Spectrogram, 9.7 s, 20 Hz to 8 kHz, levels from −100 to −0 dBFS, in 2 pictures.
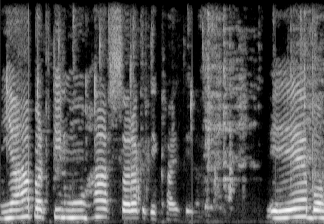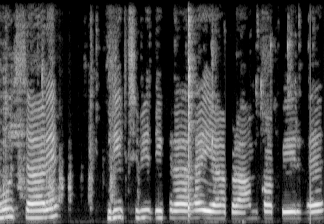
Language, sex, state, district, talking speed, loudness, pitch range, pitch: Hindi, female, Bihar, Sitamarhi, 130 wpm, -15 LUFS, 250-305 Hz, 265 Hz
